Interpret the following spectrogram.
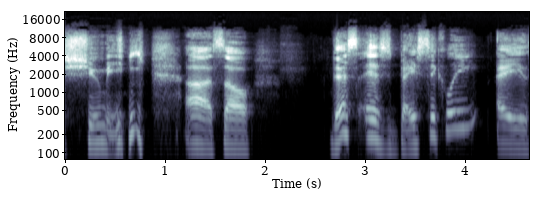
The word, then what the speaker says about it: Xiaomi: I've been called out in the past for that with the whole Xiaomi thing or whatever it is, but it's Shumi.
